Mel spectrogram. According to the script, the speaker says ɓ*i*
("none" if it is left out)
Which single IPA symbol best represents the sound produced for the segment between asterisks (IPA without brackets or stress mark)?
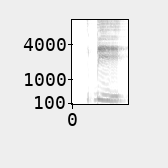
i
